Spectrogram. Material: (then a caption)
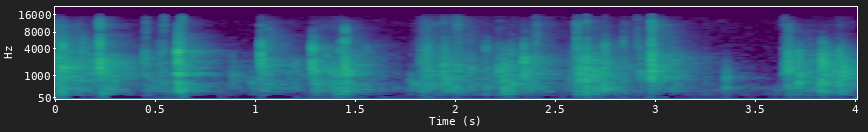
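Plastic. Long nails tap and scratch a small, flat, printed plastic SHEIN bikini pouch lying on a tile floor. The result is a run of quick, bright, crisp plastic taps mixed with crinkly scratching, each click dying away almost at once, with almost no low end.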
